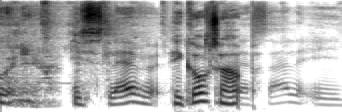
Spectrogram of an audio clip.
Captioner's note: non-english speech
